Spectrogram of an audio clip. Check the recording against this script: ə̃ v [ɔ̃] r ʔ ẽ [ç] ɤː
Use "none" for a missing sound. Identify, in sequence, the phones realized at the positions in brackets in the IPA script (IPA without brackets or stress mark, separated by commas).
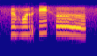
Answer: ɔ̃, h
